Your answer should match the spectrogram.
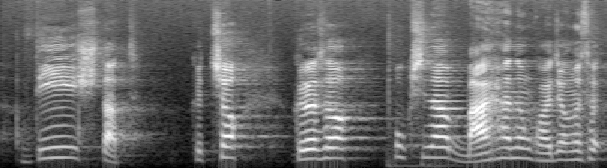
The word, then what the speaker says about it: Stadt: 자, 그리고 또 하나가 start라는 표현인데, 자, 우리가 발음 주의할 게 요거하고 똑같죠. start, die Stadt.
